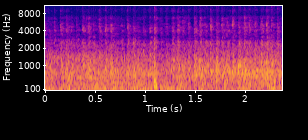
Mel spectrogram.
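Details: Diesel truck after replacing its two old batteries, which had been dropping voltage on the 24-volt system during cranking: it settles into a steady, even clatter with no misses or stumbles, running normally.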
